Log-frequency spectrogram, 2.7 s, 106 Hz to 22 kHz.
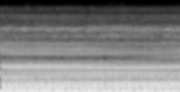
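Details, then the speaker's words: On-board air compressor (100% duty cycle at 100 PSI) for an off-road Ford F-150, drawing about 23 A: even rapid pulsing hum, sluggish and weak; owner suspects low voltage. "Sounds a little weak though. Maybe I need to get some extra voltage here."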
